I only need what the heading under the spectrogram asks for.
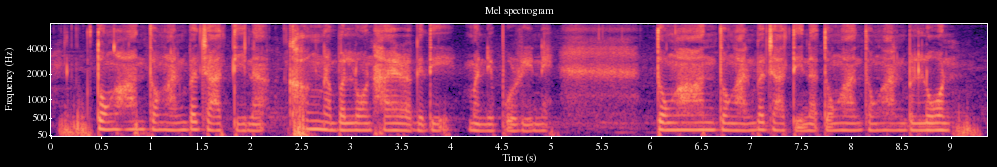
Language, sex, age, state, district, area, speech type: Manipuri, female, 30-45, Manipur, Chandel, rural, spontaneous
